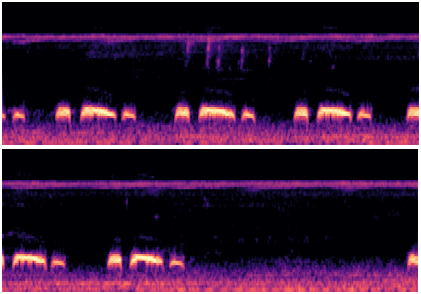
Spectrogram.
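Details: Wild spotted dove, encountered during a decoy test, cooing strongly. Repeated three-part phrases of low hooting coos, a short note, a long slightly falling note and a short closing note, about every one and a half seconds. A steady high whine persists.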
